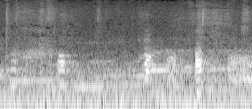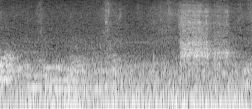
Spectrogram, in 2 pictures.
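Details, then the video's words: Young zebra dove, four to five months old, being trained to sing while hung high on a pole at a bird farm; soft tonal cooing notes in short, repeated low phrases over a steady rumble of background noise and other birds. "Melatih DERKUKU MUDA di kerekan"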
